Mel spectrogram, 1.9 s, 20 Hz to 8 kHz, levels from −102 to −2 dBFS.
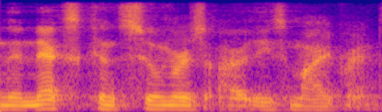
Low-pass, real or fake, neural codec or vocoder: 7.2 kHz; fake; autoencoder, 48 kHz, 32 numbers a frame, DAC-VAE, trained on Japanese speech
